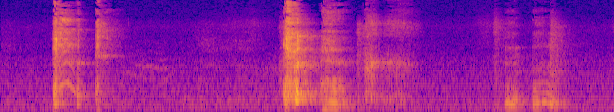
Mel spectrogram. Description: My cat was so funny while making meowy sounds in her sleep after hearing its "owners" coughing that I had to record it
